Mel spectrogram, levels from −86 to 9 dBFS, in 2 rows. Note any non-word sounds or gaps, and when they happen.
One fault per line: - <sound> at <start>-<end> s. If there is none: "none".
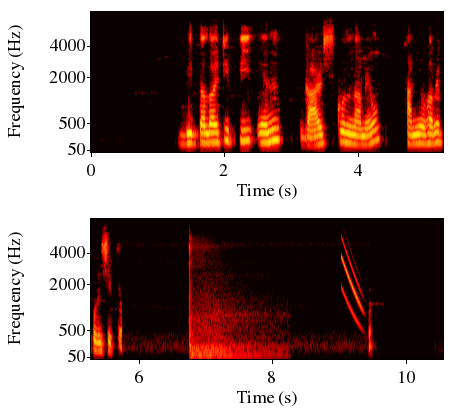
- thud at 6.7-8.3 s
- chirp at 9.0-9.4 s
